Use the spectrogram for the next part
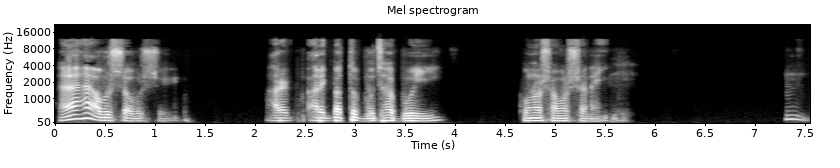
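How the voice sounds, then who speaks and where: A man's voice: lowish voice, lively intonation, moderate pace, long pauses, dry recording. A man with a Bangladeshi Bengali accent teaching an online class, patient, repeating drills and often checking that students follow. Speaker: Sanskrit teacher.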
